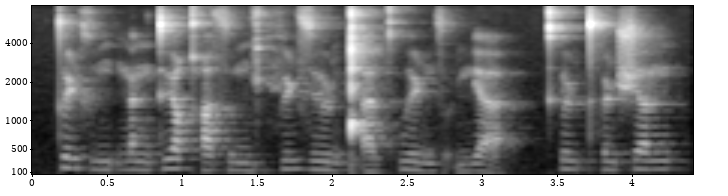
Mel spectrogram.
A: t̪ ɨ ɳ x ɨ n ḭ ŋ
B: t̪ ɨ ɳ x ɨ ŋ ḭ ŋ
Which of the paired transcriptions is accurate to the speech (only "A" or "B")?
B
